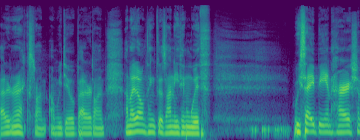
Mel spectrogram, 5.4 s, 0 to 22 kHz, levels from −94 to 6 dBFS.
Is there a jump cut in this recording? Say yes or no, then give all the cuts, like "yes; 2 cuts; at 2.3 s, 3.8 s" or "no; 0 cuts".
yes; 2 cuts; at 1.4 s, 2.8 s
